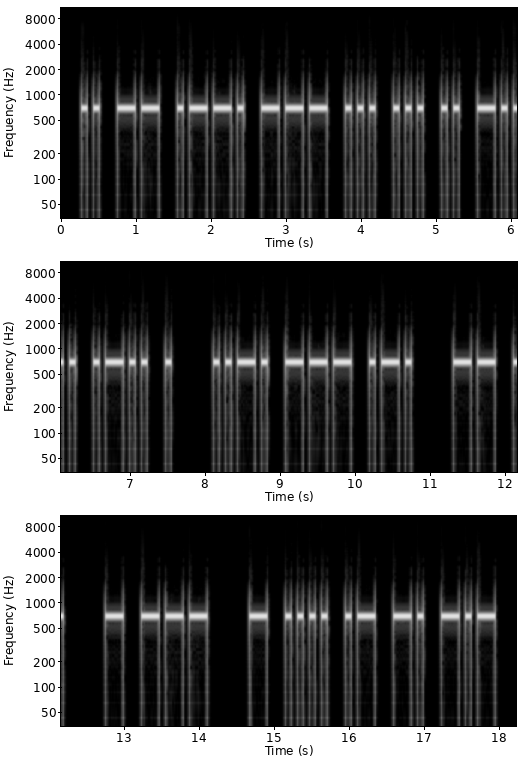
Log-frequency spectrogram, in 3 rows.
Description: Morse code, heard as a keyed tone, about 15 wpm, 700 Hz. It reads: IMPOSSIBLE FOR ME TO THANK
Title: Sentences from Top 1100 Words 15wpm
